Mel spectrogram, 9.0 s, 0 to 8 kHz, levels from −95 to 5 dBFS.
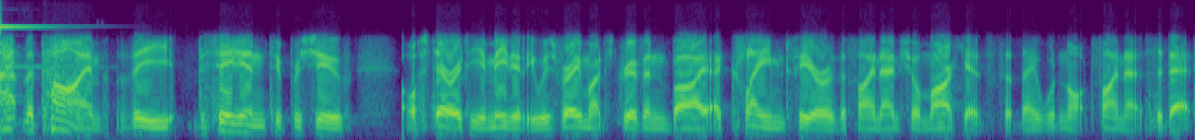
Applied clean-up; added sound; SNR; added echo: none; Bicycle bell; 16 dB; none.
